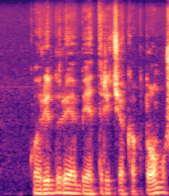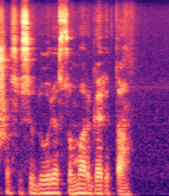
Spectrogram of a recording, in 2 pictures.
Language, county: Lithuanian, Šiauliai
